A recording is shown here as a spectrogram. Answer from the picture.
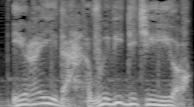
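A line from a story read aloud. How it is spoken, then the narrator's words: Shout over radio. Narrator (Russian): крикнул Матвей в эфир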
